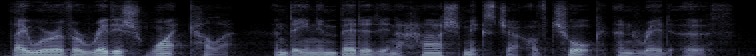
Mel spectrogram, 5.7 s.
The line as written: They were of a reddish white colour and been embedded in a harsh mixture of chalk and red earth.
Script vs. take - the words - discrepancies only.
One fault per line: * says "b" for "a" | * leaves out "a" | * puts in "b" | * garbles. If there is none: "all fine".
all fine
